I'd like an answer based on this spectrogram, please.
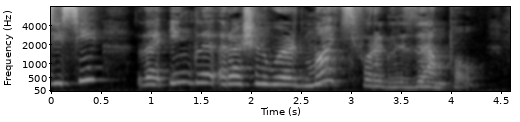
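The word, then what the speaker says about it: мать: Like, because you see, the Russian word mать, for example, ma and t with the soft sound, мягкий знак they call it, mать, If you change those syllables, you get tma, tma.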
